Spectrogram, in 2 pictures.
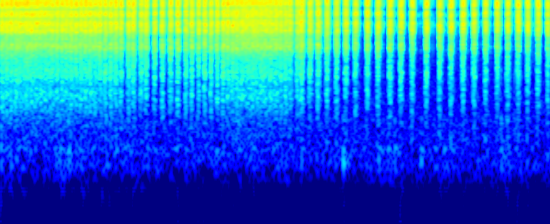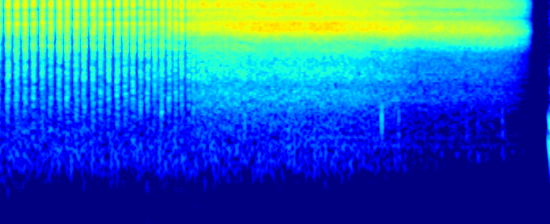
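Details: Pacific gopher snake, Pituophis catenifer catenifer, in a defensive stance mimicking a rattlesnake to scare off an intruder; rapid dry rattling pulses run for several seconds, then give way to a loud, steady, breathy hiss.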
